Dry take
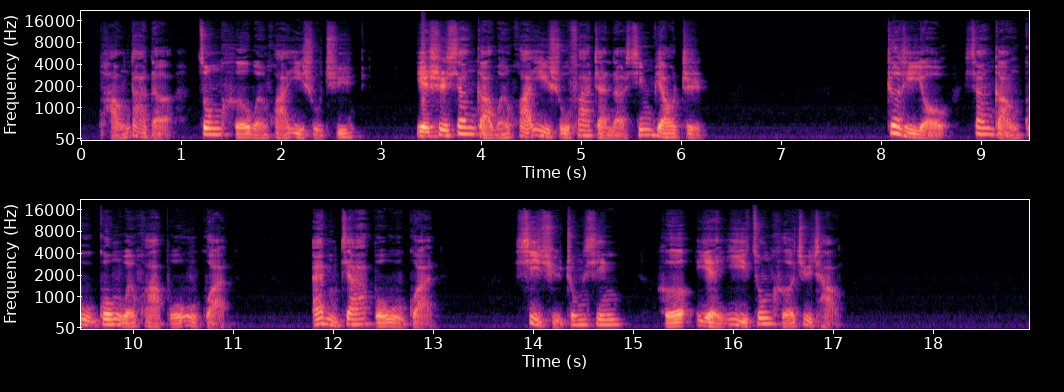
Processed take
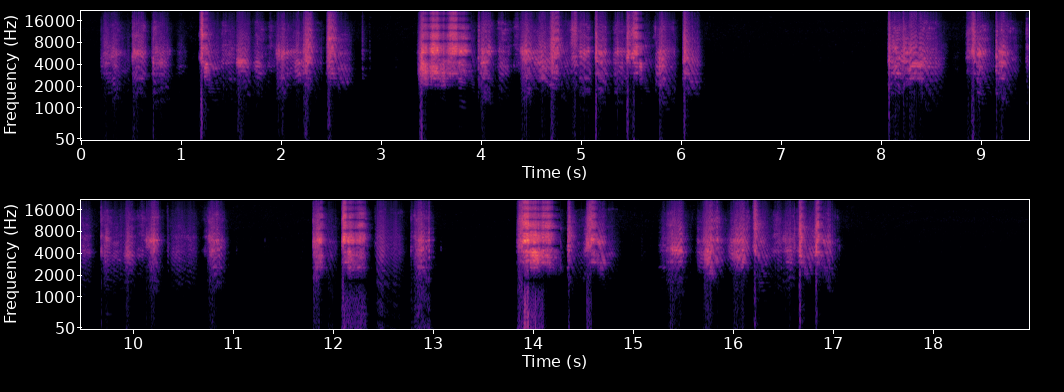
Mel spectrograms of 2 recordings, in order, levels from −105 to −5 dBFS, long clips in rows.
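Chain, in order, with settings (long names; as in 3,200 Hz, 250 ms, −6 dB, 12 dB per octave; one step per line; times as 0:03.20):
lower of the sound and its delayed copy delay 4.3 ms
inverse Chebyshev high-pass filter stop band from 760 Hz, stop band 80 dB
high-shelf EQ 5,800 Hz +9.5 dB
0:11.94–0:14.11: leveller curve on the samples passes 1
flanger swept by the level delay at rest 4.1 ms, full sweep at −36.5 dBFS
convolution reverb, pre-delay 19 ms, DRR 17 dB
level +3.5 dB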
